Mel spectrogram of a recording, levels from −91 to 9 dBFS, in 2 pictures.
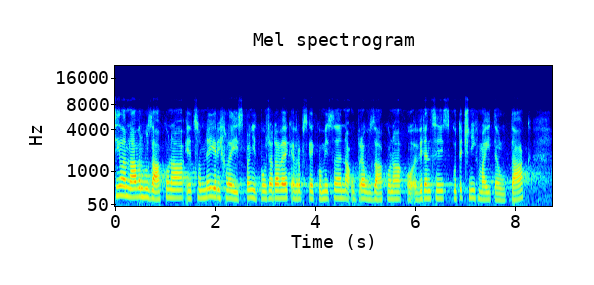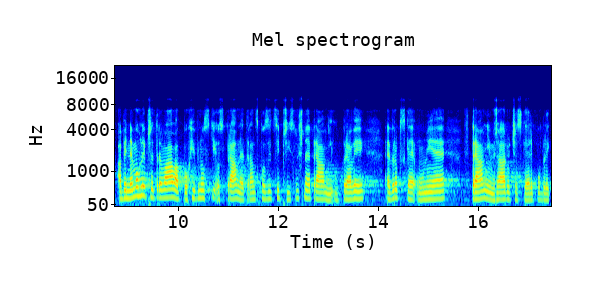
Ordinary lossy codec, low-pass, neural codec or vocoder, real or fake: Opus, 16 kbps; 7.2 kHz; none; real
